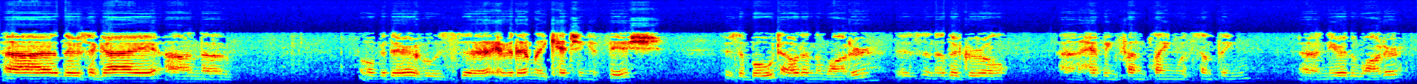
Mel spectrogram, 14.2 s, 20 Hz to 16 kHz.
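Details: 52-year-old man with semantic variant primary progressive aphasia describing a picture in fluent, complete sentences using vague terms; semantic variant primary progressive aphasia.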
